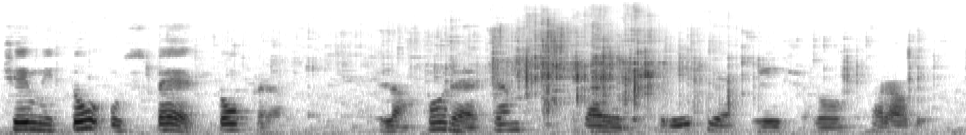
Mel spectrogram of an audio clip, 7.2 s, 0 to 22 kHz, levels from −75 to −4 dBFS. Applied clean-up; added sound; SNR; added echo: classical method log-MMSE.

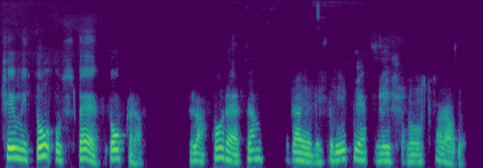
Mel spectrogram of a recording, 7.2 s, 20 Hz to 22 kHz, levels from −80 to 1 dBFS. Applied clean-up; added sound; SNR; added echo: neural mask model Resemble Enhance denoiser.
